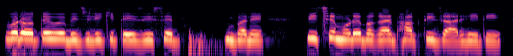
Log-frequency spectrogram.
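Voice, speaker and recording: Woman narrator, smooth clear voice, dry close sound, steady novel reading. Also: on the high side, dry recording. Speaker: novel reader. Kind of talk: scripted narration of a romance novel.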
